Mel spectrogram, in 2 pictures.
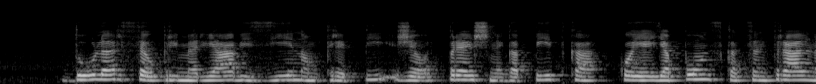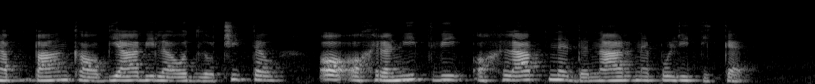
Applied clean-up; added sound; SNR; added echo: none; none; none; none.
